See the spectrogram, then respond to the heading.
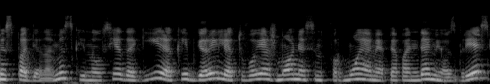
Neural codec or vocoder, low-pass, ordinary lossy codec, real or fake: none; 9.9 kHz; MP3, 96 kbps; real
